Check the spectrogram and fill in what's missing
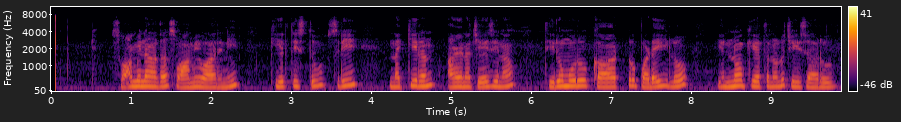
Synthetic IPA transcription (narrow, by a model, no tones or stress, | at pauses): sʋaːminaːd̪ɐsʋaːmiʋaːɾini | kʰiːɾt̪ist̪uːʃɾiː | nɐkːiɾɐnaːjɐnɐt͡ʃe̞ːs̬inɐ | t̪iɾumuɾukaːʈːupɐɽɐjlo̞ː | enːo̞ːkɛːt̪ɐnɐlut͡ʃɛːʃaːɾu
